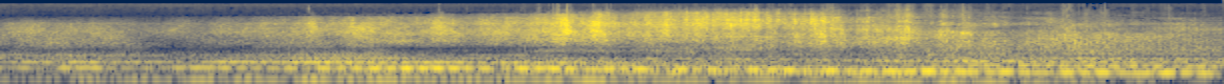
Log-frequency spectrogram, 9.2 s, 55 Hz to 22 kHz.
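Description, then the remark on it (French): Heavy propeller aircraft engines drone overhead, a loud steady throbbing roar that swells slightly as the planes pass, with no voices: three planes parachuting supplies to besieged soldiers over rugged terrain in bad weather. “Le 29 octobre, trois avions sont chargés de parachuter des vivres aux assiégés.”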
